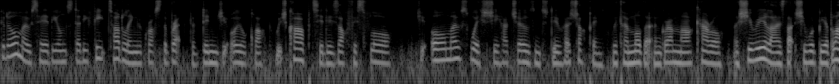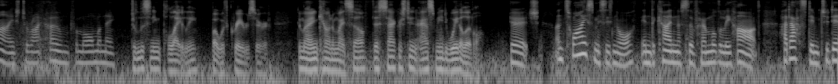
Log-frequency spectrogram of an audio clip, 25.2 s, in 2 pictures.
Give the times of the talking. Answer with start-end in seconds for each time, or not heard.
0.0-25.1.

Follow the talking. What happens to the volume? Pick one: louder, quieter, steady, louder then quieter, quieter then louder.
louder.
